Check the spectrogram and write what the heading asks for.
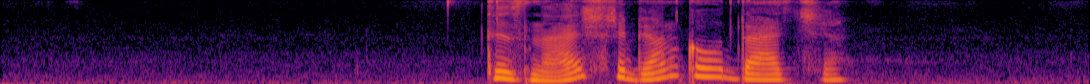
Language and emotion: Russian, positive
